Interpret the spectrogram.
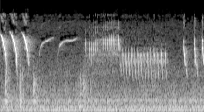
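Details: Master recording of a canary with flycatcher fill-in for training birds: three loud falling chirps, two rising whistled slurs, a buzzy rattling trill, then scattered sharp high notes.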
